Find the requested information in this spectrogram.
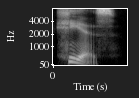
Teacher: The word he ends with that long E sound, and is starts with a vowel. So what happens is we naturally build this little ya sound bridge to connect them.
